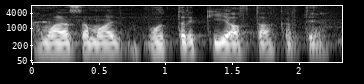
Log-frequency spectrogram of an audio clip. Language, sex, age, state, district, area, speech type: Urdu, male, 18-30, Bihar, Khagaria, rural, spontaneous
